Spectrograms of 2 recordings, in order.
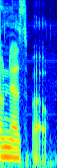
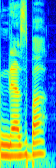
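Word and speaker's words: Nesbø: Joe Nesbo. And I think it's Joe Nesba, actually.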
